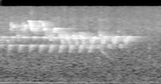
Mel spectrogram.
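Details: American robin fledgling waiting for its mother to feed it gives a rapid string of thin, squeaky chirps, several per second, with higher twittering notes over a faint low rumble. Finding: American robin.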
